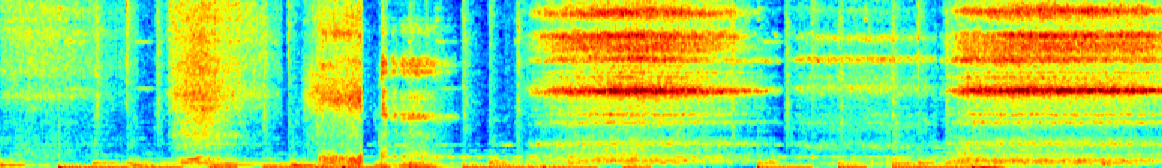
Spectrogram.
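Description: Low, rough snoring and snorting breaths with music playing in the background.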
